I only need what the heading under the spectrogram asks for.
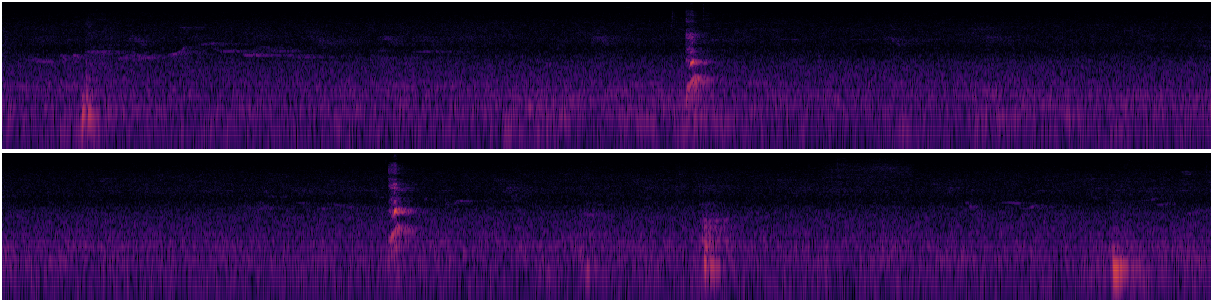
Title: cute girl hiccups a lot❤️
